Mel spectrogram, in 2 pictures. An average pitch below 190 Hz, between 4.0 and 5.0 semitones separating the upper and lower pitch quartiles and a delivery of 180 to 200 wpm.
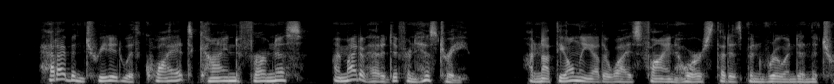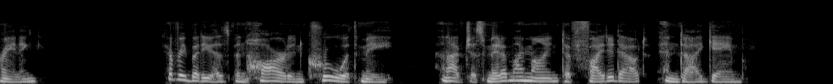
Yes: medium, 140 Hz; average, 4.7 semitones; average, 190 wpm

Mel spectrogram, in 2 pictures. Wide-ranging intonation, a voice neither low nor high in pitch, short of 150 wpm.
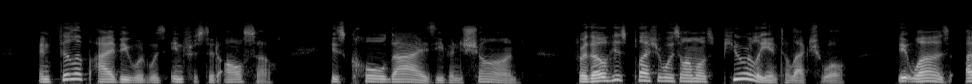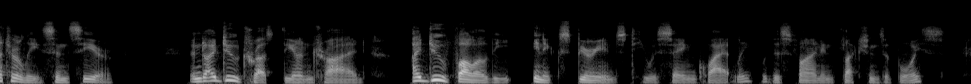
No: wide, 8.0 semitones; low, 115 Hz; average, 140 wpm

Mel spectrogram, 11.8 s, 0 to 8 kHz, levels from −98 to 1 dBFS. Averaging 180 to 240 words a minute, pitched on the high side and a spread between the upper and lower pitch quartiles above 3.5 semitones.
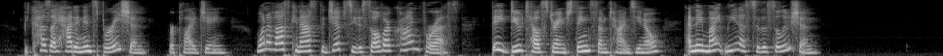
Yes: average, 185 wpm; very high, 255 Hz; wide, 5.4 semitones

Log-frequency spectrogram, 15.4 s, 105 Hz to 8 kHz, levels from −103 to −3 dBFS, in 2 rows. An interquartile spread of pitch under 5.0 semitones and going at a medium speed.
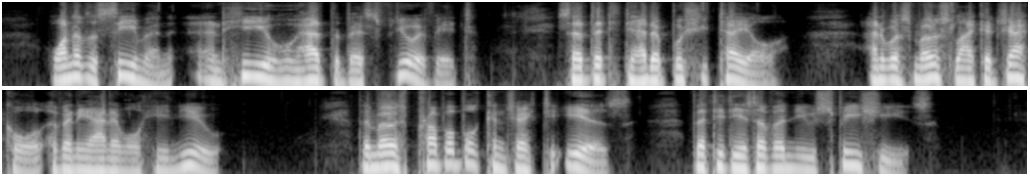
Yes: average, 4.1 semitones; average, 170 wpm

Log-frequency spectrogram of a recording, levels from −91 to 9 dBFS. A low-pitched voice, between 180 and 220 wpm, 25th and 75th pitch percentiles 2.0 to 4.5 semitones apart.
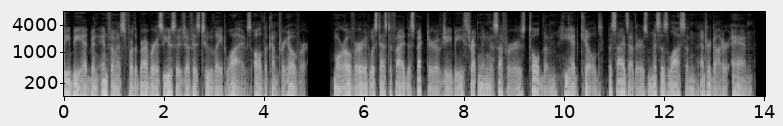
Yes: very low, 85 Hz; average, 195 wpm; average, 3.5 semitones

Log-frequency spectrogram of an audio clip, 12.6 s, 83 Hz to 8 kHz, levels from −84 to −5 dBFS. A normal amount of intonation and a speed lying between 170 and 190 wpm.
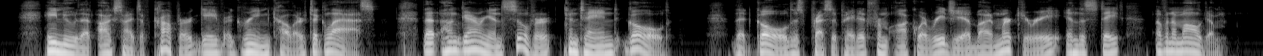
No: average, 5.0 semitones; average, 150 wpm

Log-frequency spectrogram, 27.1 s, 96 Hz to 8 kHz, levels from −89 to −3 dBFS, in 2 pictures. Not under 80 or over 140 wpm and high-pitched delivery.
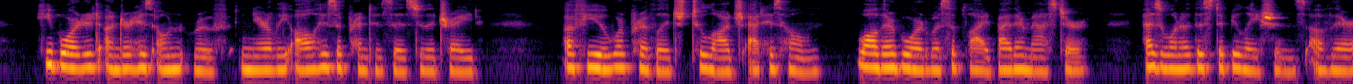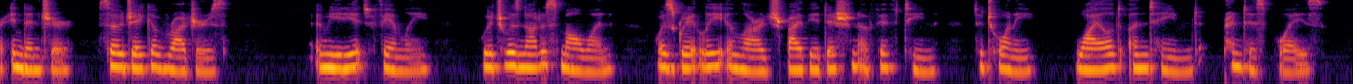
Yes: slow, 135 wpm; high, 215 Hz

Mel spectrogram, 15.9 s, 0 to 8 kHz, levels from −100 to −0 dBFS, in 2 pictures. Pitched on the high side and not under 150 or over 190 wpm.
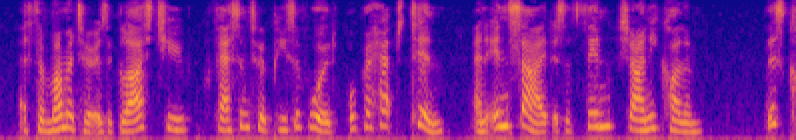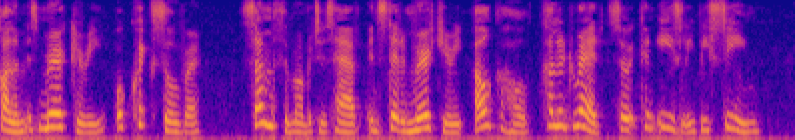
Yes: high, 230 Hz; average, 160 wpm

